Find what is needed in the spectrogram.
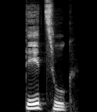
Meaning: abbreviation of Durchgangszug
- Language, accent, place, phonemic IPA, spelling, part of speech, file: German, Germany, Berlin, /ˈdeːˌt͡suːk/, D-Zug, noun, De-D-Zug.ogg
